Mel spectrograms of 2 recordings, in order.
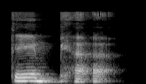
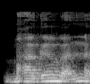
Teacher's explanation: bha has to be aspirated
